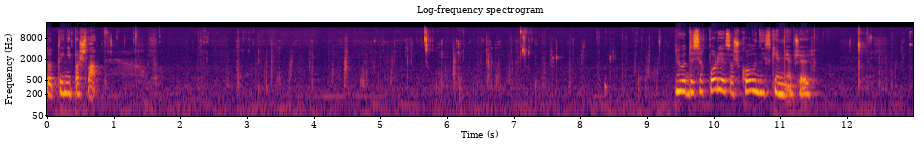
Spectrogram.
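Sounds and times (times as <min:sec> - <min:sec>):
person chewing food: 0:00.8 - 0:09.4, 0:12.0 - 0:13.0.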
